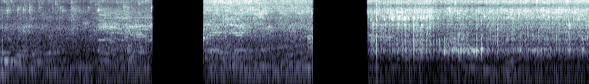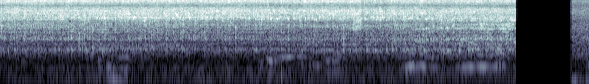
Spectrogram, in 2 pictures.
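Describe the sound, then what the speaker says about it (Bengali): Pumpkin pieces fry in a pan of oil while a family birthday meal is cooked, giving a steady hissing sizzle with voices talking nearby and a few short breaks in the sound. "চলো এখন কুমড়ো ভাজা হচ্ছে।"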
